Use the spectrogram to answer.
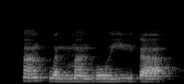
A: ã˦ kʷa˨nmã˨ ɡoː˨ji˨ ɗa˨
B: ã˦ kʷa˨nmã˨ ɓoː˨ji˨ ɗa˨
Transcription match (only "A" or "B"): A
